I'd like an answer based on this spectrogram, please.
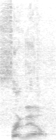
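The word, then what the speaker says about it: Fresnel: yeah what was it leave off the s the S is silent frel yeah yep very good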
